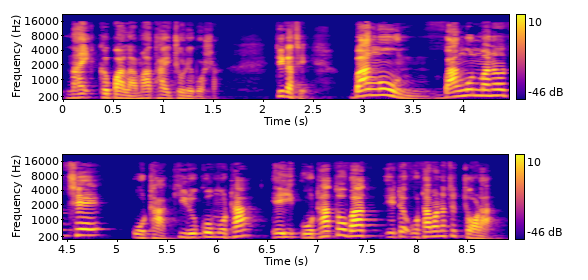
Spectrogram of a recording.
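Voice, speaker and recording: A language teacher gives a casual spoken vocabulary lesson. The teacher repeats each word to drill it and adds jokey, self-mocking asides. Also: mid-range voice.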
